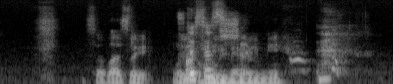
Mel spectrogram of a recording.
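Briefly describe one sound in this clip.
A young man laughs and talks into a microphone.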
